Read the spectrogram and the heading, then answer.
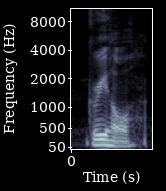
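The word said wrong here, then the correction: Ghiroli: The Baltimore. – I thought she used to cover the Nationals. – Britt Giroli, you mean? – Oh, yeah.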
